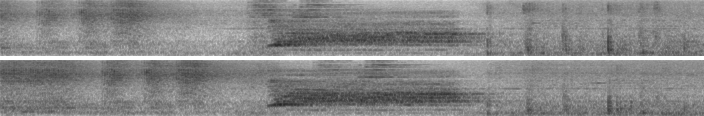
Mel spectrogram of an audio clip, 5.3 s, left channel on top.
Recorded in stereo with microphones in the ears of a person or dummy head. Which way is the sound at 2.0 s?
Centre (ahead or behind).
